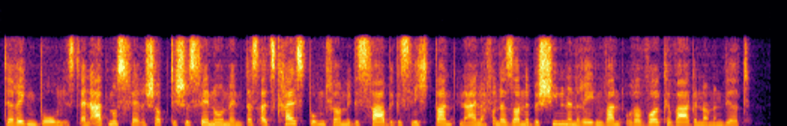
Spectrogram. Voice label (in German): speaker, de DE; piper-voices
